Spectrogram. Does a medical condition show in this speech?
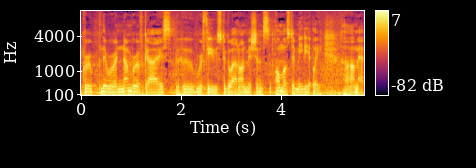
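No.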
